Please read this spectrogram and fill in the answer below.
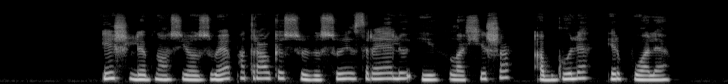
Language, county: Lithuanian, Vilnius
